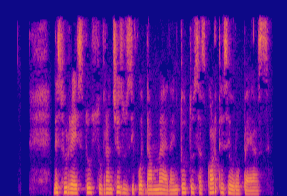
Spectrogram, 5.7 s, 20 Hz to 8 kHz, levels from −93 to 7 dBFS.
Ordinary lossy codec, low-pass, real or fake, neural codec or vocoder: MP3, 48 kbps; 7.2 kHz; real; none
